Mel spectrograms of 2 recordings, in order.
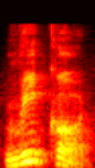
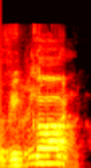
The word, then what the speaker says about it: record: These words look the same but sound different because of the stress pattern that falls on the first syllable if it is a noun and on the second syllable it is a verb.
